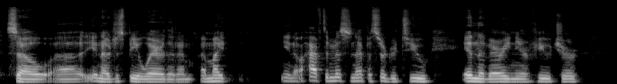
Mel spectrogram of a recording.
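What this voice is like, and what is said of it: Quiet, unwell-sounding voice. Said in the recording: “as you can probably tell from my voice and stuff, I'm not feeling 100%... I have to talk a little bit quieter... I may have to clear my throat”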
